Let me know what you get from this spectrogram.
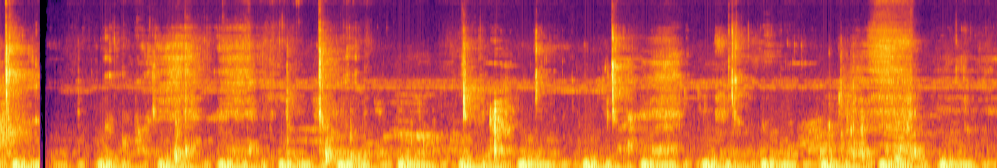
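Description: Close-miked chewing of a person eating a meal of rice and meat by hand: irregular wet clicks, smacks and squishes at an uneven pace, over a steady low hum.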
